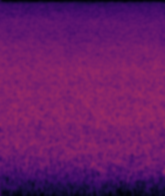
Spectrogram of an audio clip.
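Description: The Sticky Waterfall near Chiang Mai pours in a steady, dense rush of water, loud and unbroken throughout, with no voices.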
